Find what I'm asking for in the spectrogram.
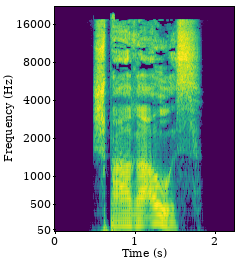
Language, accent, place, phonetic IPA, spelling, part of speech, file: German, Germany, Berlin, [ˌʃpaːʁə ˈaʊ̯s], spare aus, verb, De-spare aus.ogg
- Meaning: inflection of aussparen: 1. first-person singular present 2. first/third-person singular subjunctive I 3. singular imperative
